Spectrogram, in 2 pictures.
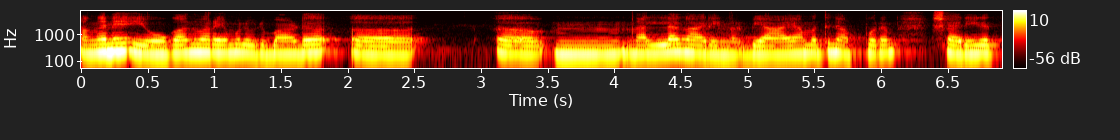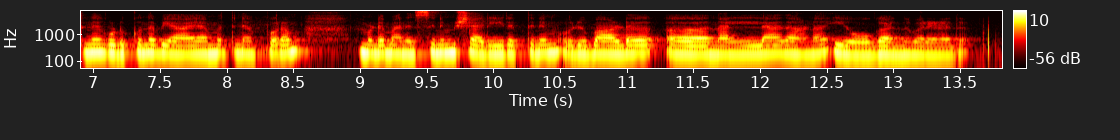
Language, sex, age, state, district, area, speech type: Malayalam, female, 30-45, Kerala, Palakkad, rural, spontaneous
